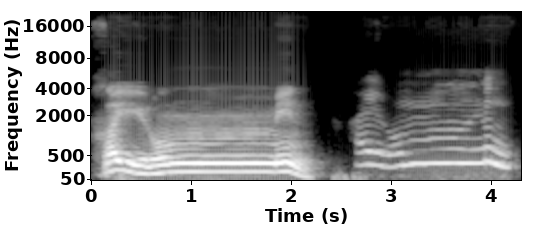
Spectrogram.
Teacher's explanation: نون کی آواز کو یا میم کی آواز کو مکمل ناک میں چھپانا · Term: غنہ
